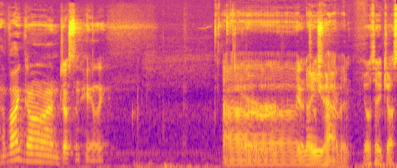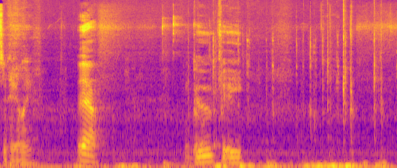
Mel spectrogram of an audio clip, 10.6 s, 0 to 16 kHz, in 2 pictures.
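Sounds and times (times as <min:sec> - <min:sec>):
speech: 0:00.0 - 0:01.6, 0:03.0 - 0:06.8, 0:07.8 - 0:08.7
typing on a computer keyboard: 0:07.5 - 0:10.5.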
